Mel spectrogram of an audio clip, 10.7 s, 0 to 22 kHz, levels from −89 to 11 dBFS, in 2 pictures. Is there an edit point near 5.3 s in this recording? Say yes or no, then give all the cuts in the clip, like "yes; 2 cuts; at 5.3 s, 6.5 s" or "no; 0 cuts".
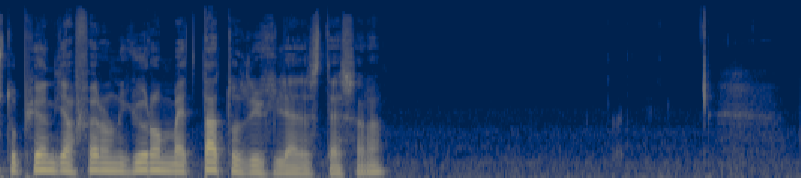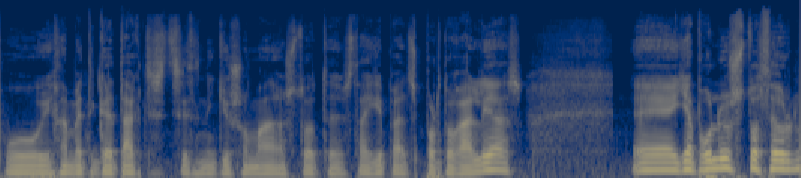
no; 1 cut; at 9.4 s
